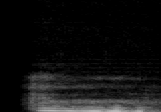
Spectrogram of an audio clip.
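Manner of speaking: ordinary delivery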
